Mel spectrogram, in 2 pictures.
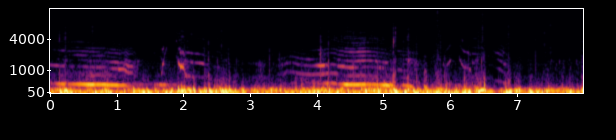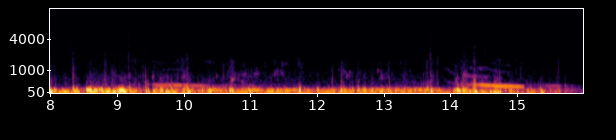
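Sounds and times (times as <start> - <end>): whale moaning: 0.0 - 7.1, 9.4 - 11.2, 13.9 - 16.0.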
